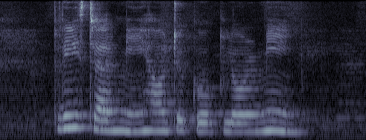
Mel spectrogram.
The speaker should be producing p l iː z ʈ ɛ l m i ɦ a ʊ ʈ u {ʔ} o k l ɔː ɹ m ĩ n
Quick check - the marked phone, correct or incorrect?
incorrect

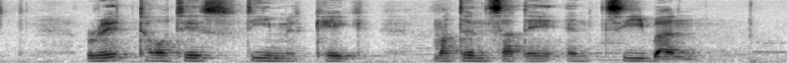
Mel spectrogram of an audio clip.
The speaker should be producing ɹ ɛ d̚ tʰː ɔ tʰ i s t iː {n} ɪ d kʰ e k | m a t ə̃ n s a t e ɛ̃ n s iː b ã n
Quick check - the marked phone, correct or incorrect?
incorrect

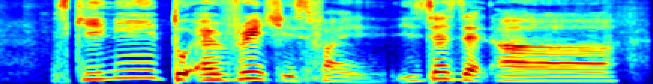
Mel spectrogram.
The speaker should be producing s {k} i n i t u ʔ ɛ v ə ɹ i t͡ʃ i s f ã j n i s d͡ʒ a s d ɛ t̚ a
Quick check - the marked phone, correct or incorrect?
correct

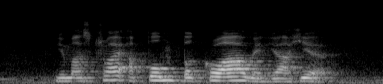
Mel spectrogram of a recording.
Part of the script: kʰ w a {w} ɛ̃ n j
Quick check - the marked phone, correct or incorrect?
correct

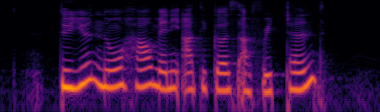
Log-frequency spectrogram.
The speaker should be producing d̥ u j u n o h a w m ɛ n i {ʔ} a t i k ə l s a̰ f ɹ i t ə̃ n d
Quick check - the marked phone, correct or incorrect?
correct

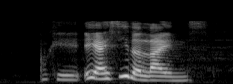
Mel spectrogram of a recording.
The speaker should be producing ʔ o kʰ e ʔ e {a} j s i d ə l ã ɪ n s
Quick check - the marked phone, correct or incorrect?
correct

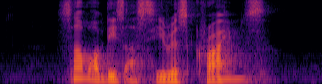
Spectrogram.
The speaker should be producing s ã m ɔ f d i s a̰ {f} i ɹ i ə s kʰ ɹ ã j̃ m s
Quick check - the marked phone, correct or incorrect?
incorrect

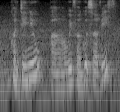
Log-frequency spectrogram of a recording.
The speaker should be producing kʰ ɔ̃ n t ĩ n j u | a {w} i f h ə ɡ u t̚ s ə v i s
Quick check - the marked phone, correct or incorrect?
correct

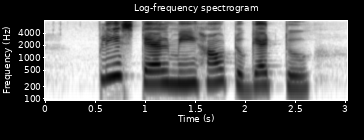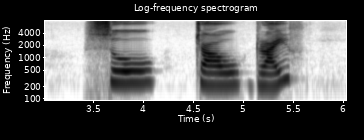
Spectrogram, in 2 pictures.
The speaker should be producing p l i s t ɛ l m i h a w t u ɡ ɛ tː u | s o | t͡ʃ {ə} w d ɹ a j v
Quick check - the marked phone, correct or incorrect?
incorrect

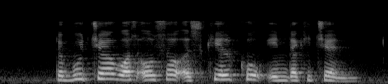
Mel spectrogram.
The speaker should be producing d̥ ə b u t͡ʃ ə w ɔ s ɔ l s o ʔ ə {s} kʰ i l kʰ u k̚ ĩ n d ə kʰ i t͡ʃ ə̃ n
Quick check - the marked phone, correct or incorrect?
correct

